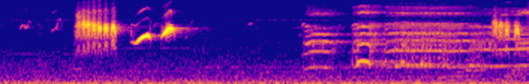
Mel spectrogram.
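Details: Hwamei decoy bird in a small contest cage during its first sparring bout: a harsh rasping burst, then two clear upward-slurred whistles, followed by a steady layered droning call and a final scratchy burst.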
